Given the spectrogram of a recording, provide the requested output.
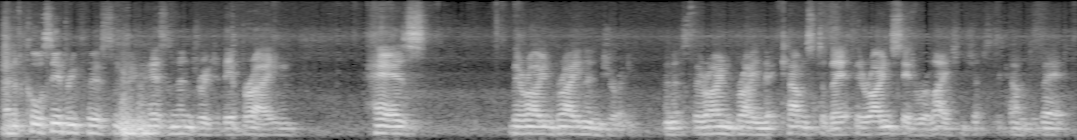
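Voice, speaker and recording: A man's medium-pitched voice in a New Zealand accent, at a moderate pace with fairly even intonation, amid audible room echo and noticeable background noise. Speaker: neuropsychiatrist giving a talk. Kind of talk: lecture. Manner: loud. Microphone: quiet at first, not using a microphone.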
